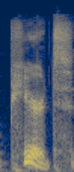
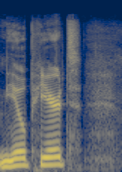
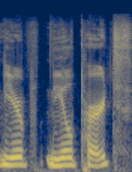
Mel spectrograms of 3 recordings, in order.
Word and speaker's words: Peart: Before we get to Ginger Baker, Neil Peart is often, and I think there's confusion. How do you say it? It is Peart. Neil Peart, not Neil Peart, which, I get it. The spelling is not clear.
